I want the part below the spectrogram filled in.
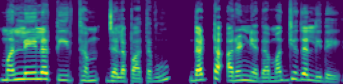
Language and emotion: Kannada, neutral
